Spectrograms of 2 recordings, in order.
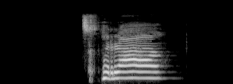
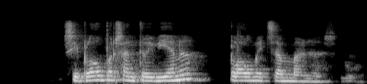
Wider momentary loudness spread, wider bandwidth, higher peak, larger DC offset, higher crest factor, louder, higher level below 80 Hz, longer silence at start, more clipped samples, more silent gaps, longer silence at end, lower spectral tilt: second, 10 LU vs 16 LU; first, 11.5 kHz vs 8 kHz; about the same, 0 dBFS vs -2 dBFS; neither; about the same, 16 dB vs 14 dB; first, -12 LUFS vs -15 LUFS; second, -70 dBFS vs -52 dBFS; first, 0.8 s vs 0.65 s; neither; neither; first, 0.7 s vs 0.15 s; second, -0.5 dB/octave vs -6.5 dB/octave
